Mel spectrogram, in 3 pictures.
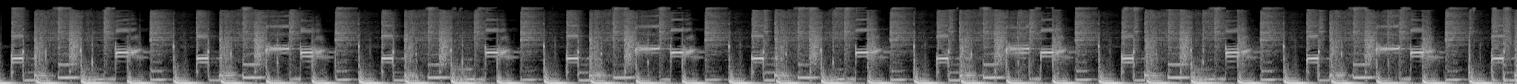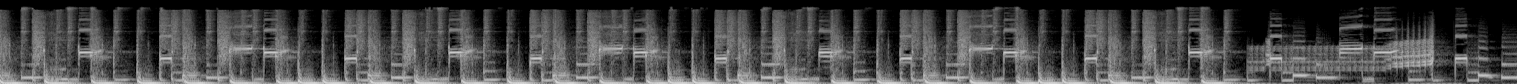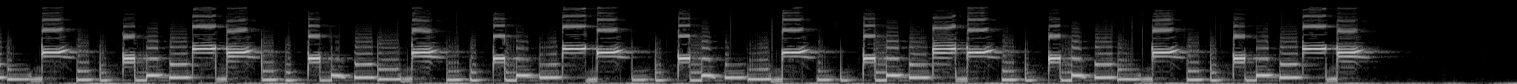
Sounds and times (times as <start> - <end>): Electronic music: 0.0 - 44.4.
